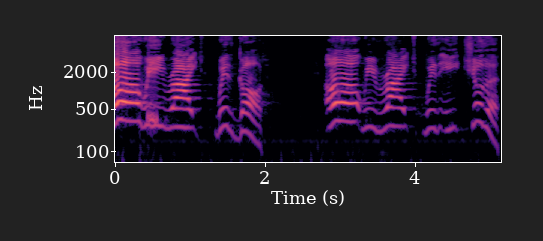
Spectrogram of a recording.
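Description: Speaking at a very slow pace with long, frequent pauses, a man uses an extremely high pitch and ordinary pitch variation against a quiet background. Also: big swings in loudness. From northern England. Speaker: pastor. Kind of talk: sermon. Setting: church service. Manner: conversational, with frequent fillers and repetitions; light-hearted, jokes with the congregation. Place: church.

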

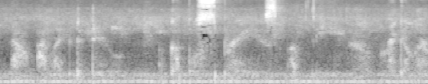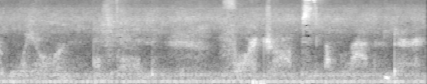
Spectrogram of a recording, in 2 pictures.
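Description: A woman whispers softly at a fairly slow pace, leaving long, frequent pauses. Loud background noise runs behind her. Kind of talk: casual tutorial chat. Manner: soft ASMR whisper. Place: home room. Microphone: phone near.

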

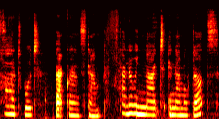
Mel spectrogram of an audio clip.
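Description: At a very slow pace, a woman talks with fairly even intonation over light background noise. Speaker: craft demonstrator. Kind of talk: tutorial.

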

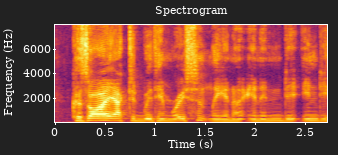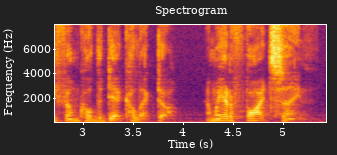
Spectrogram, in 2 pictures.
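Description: A fairly high-pitched man's voice at a very fast pace with fairly even intonation. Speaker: filmmaker and actor. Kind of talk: interview questions, casual conversation. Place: studio. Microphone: lapel.

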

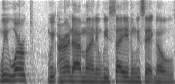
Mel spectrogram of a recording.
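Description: A man talks at a moderate pace in a Southern US accent. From US South, Louisiana. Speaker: litigant on court show. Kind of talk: testimony. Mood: indignant, accusing. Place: stage. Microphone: lapel.

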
